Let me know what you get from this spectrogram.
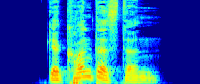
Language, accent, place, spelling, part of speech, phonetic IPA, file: German, Germany, Berlin, gekonntesten, adjective, [ɡəˈkɔntəstn̩], De-gekonntesten.ogg
- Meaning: 1. superlative degree of gekonnt 2. inflection of gekonnt: strong genitive masculine/neuter singular superlative degree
